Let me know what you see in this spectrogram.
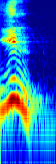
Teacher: மேல்வாய் பல்லின் அடிப்பகுதியை நாக்கின் நுனி முழுமையாக பொருந்தாமல் சிறிது தொட நகரம் பிறக்கும் லைட்டா தொட்டா நகரம் பிறக்குமாம் அதுக்கப்புறம் ர மேல் ர மேல்வாய் பற்களுக்கு சற்று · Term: ரன்னகர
